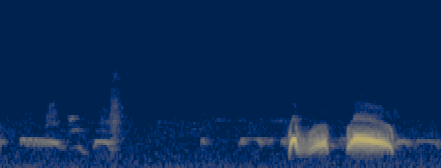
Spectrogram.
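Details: Spotted dove cooing in the kích bổi lure style: quiet low drawn notes at first, then a brief sharp coo followed by a long, loud, steady coo that fades into soft murmurs. Otherwise quiet.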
